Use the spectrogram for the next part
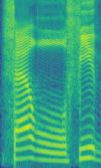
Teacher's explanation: Fa-nya tipis, gha-nya tebal.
